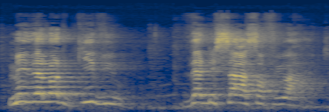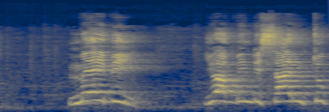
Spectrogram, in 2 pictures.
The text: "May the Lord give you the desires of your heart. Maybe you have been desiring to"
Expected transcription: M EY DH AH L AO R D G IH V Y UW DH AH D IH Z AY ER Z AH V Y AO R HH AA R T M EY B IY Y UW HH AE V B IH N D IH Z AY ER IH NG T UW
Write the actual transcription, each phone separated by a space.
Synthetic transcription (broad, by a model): M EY DH AH L AO D G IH V Y UW DH AH D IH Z AY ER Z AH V Y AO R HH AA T M EY B IY Y UW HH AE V B IH N D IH S AY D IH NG T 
